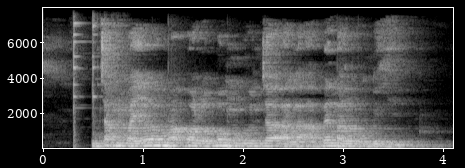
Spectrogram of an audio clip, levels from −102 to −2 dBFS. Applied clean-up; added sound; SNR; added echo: none; Cutlery, silverware; 19 dB; reverberation time 1.0 s.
